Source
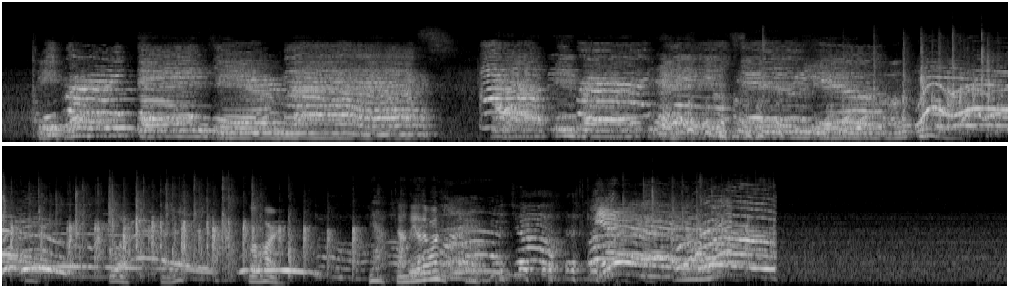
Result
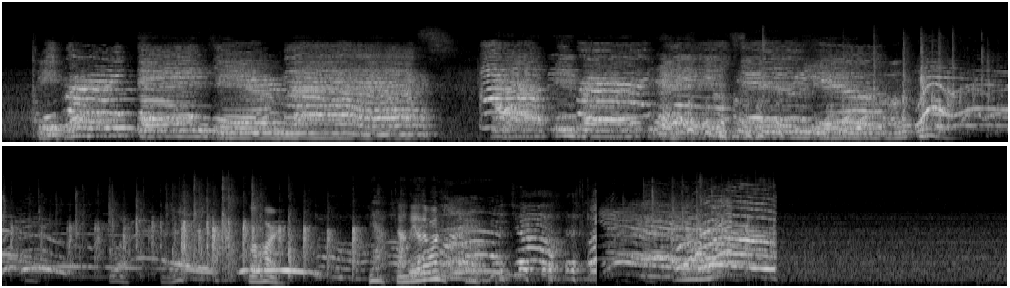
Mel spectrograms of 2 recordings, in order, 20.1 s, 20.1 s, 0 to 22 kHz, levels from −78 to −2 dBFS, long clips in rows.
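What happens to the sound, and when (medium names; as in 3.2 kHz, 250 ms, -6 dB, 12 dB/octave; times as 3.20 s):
9.36–11.91 s: dip -10 dB, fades 0.20 s
16.00–16.90 s: fade in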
